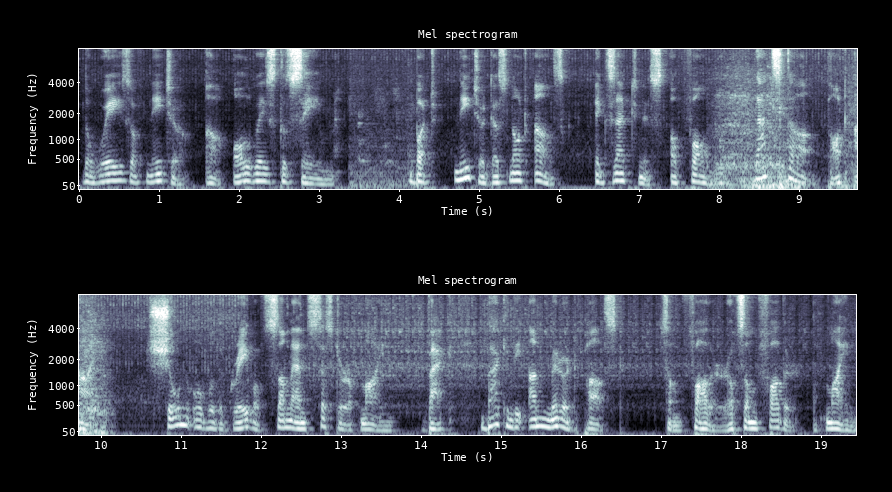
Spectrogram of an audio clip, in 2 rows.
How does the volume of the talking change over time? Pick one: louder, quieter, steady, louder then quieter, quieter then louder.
steady.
